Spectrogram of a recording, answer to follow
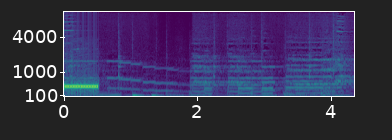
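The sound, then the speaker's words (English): A telephone being dialed: a loud steady tone cuts off, then a quick run of electronic keypad beeps follows in an uneven rhythm, clear, with no one talking. “We can't spend all day just ringing people.”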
